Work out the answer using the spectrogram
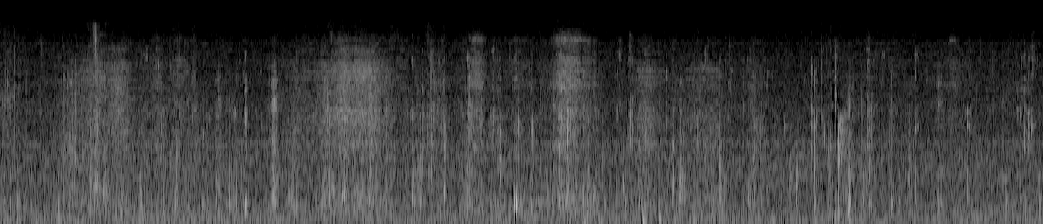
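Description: A person biting into and chewing a mouthful of soft flour-tortilla burrito with lettuce, steak and shrimp: irregular small crunches and mouth clicks, with a few short hissy rustles.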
